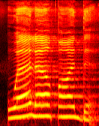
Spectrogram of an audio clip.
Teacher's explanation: Di sini ada hukum qalqalah sughra, sebab ada huruf qalqalah yaitu dal yang sukunnya sukun asli dan berada di tengah bacaan. Cara membacanya dipantulkan dengan pantulan yang kecil. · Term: qalqalah sugro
